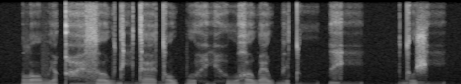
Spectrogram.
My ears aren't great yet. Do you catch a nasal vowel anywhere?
no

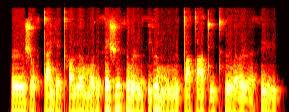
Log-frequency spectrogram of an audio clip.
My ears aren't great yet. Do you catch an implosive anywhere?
no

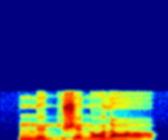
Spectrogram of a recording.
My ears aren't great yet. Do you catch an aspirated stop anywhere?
no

